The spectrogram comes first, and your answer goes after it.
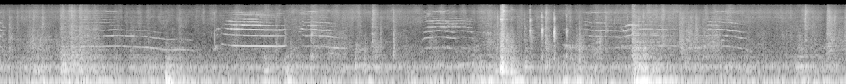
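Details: Cat meowing repeatedly, about seven drawn-out meows across the stretch, most sliding downward in pitch with rich harmonics, some rising first and then falling, over a steady low rumbling background hum.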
